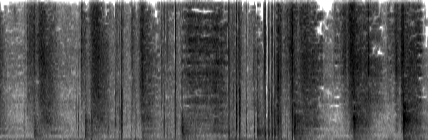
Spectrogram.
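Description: Chef's knife slicing and dicing tomatoes on a wooden cutting board: irregular knocks of the blade against the board.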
